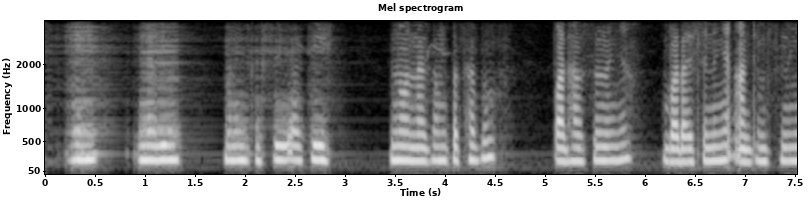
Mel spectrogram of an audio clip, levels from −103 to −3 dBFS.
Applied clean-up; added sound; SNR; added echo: neural mask model RNNoise.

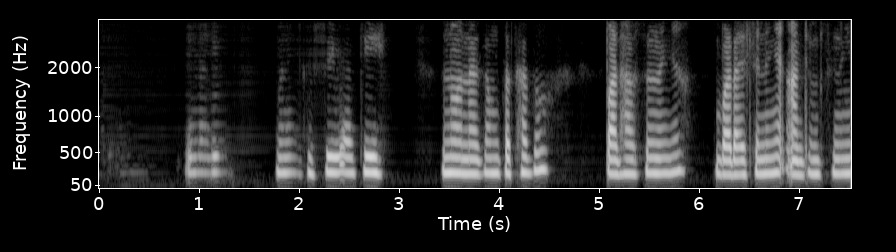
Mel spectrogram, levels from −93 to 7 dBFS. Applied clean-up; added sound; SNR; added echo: neural mask model DeepFilterNet 3.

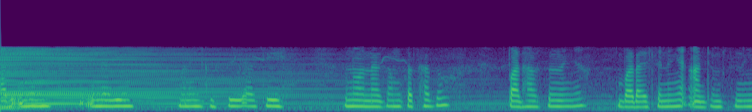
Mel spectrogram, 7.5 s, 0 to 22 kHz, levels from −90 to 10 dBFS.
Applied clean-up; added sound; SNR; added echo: none; Keyboard (musical); 9 dB; none.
